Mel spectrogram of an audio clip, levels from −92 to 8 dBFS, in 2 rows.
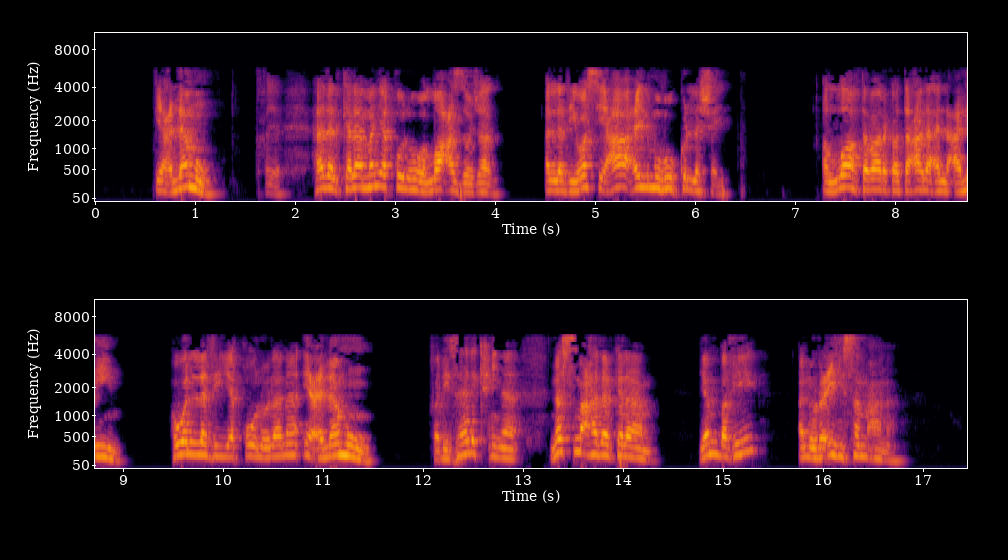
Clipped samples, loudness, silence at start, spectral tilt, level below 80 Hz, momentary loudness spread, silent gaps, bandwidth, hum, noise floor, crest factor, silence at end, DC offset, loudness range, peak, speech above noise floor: under 0.1%; -21 LUFS; 0.6 s; -9 dB/octave; -60 dBFS; 13 LU; none; 6 kHz; none; under -90 dBFS; 16 dB; 0.65 s; under 0.1%; 2 LU; -6 dBFS; over 69 dB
